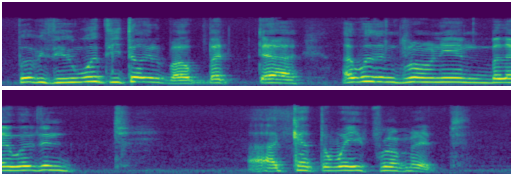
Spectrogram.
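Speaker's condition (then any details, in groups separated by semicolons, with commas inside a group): Speech impediment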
